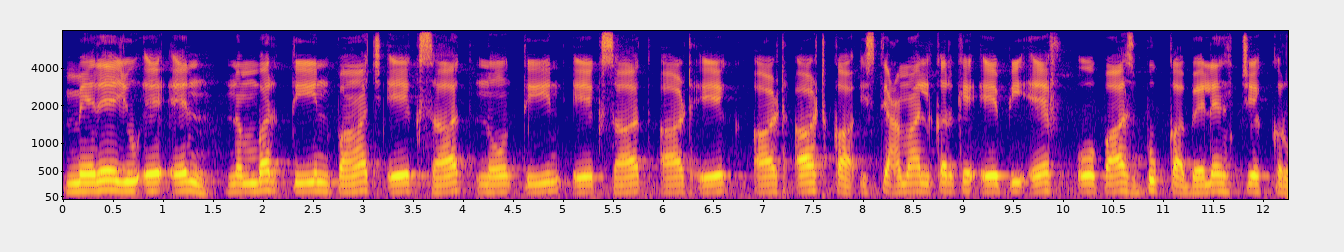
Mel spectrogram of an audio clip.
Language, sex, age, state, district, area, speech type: Urdu, male, 18-30, Uttar Pradesh, Saharanpur, urban, read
